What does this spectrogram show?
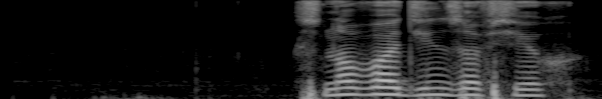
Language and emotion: Russian, neutral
